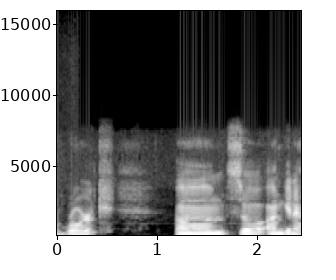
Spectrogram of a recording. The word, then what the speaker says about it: Roarke: where it was the same spelling and it's pronounced roor um so I'm going to have to pronounce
